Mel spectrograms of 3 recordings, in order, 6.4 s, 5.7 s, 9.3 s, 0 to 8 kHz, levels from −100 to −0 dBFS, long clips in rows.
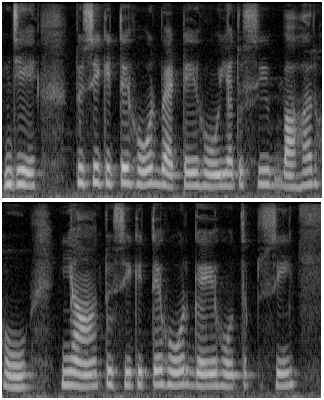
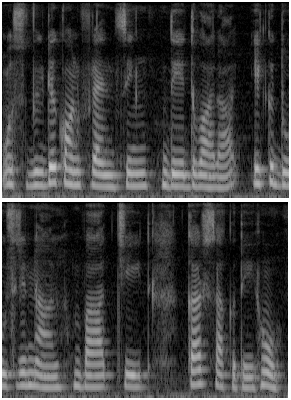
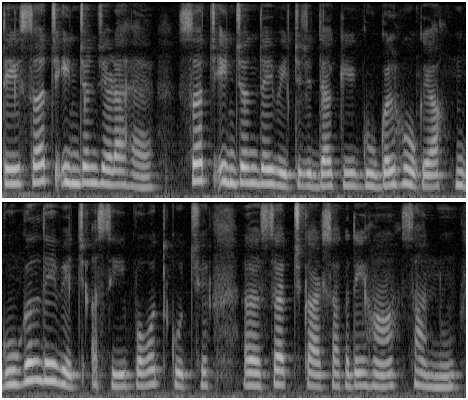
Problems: constant background noise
